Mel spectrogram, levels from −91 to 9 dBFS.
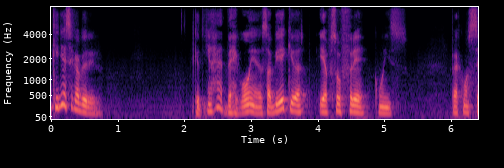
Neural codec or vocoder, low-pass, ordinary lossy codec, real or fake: codec, 16 kHz, 1 kbps, X-Codec, WavLM features, trained on Multilingual LibriSpeech; none; none; fake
